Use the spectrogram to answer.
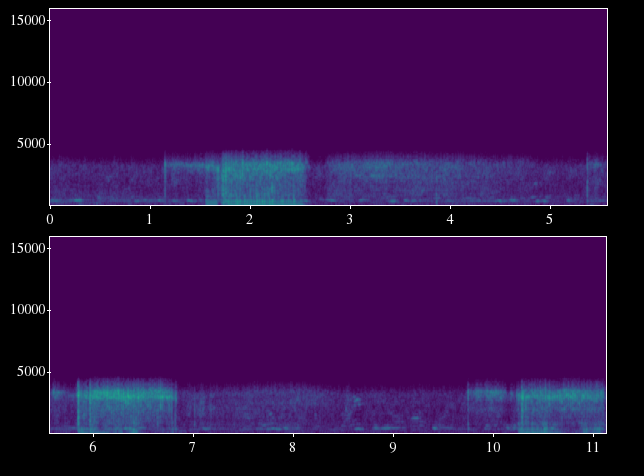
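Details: Loud, harsh snorting snores roughly every four seconds over steady background hum; heavy snoring.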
